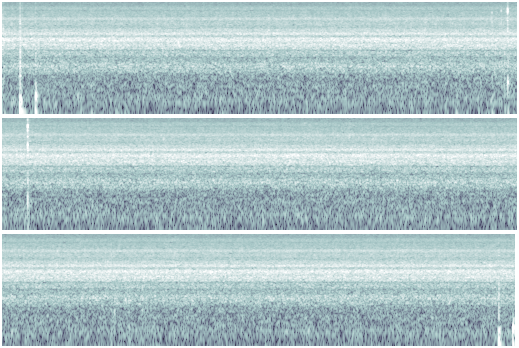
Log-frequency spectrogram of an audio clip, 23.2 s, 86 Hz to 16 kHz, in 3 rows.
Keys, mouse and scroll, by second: 0.3 space, 7.6-8.1 middle drag, 22.9 space.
